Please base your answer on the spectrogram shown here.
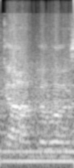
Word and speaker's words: gondola: And I did confirm it is pronounced gondola, so I should have gone with my first instinct.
